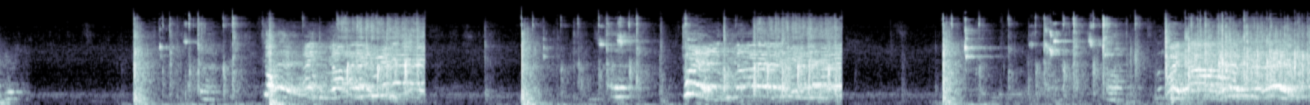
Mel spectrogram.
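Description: Table tennis rallies: the celluloid ball clicks sharply back and forth off bats and table. Each rally ends in a loud burst of shouting voices. Abrupt cuts to near silence fall between the rallies.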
